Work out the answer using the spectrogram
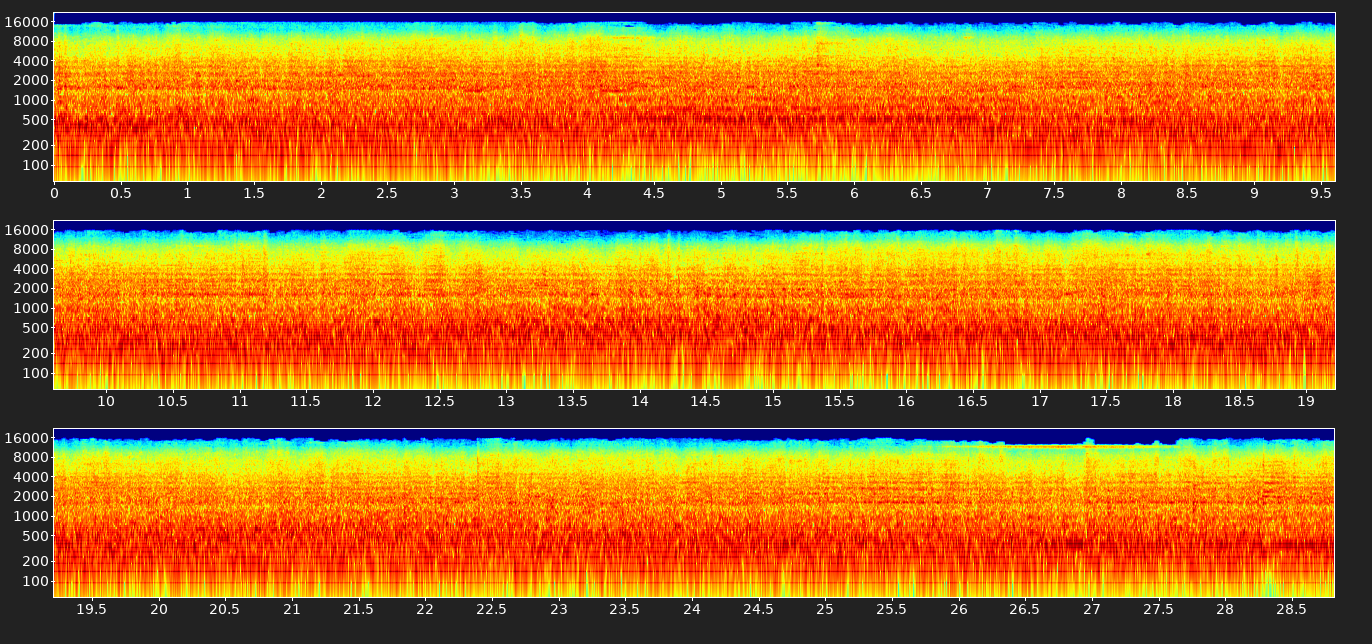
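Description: Coal hopper cars of a CSX freight train rolling past, with a loud, steady rumble and clatter of steel wheels on the rails. Faint squealing tones from the wheels come and go.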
